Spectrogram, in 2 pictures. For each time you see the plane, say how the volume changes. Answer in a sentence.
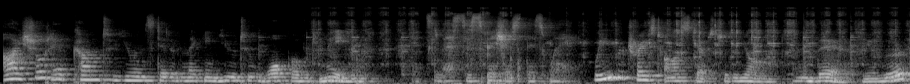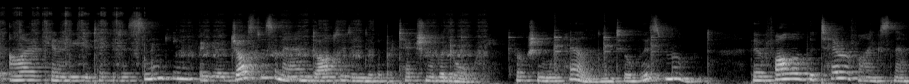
You can't hear the plane here.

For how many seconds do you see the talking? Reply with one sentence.
The talking can be heard for 18 seconds in total.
